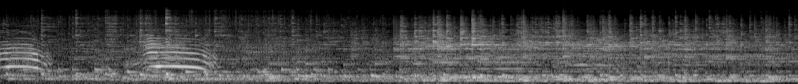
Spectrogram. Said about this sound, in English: Bells tonk and clonk in complex harmonies and rhythms.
